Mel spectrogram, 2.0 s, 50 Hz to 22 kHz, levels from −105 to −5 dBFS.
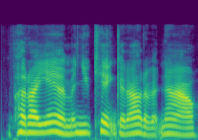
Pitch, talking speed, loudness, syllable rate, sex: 190 Hz, 335 wpm, -17 LUFS, 6.7 syllables/s, female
